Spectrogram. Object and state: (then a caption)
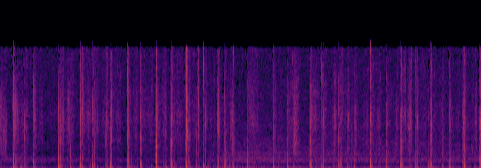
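Leather cushion. Black-painted nail tips tap quickly on a padded black leather cushion with a grained surface. The result is a rapid, uneven stream of short, dry, muffled taps, mostly low and thuddy with very little brightness.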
